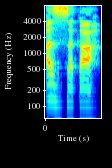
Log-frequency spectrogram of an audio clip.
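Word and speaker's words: الزكاة: ज़काह पर अलिफ लाम दाखिल होगा तो लाम नहीं पढ़ा जाएगा अज़-ज़काह।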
